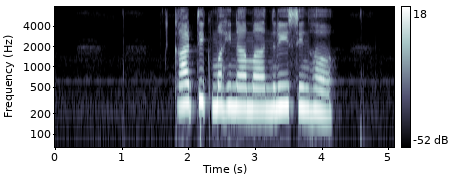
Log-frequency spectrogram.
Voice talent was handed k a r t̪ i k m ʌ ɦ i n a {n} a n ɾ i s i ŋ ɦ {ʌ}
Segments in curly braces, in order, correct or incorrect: incorrect: m, correct

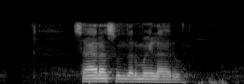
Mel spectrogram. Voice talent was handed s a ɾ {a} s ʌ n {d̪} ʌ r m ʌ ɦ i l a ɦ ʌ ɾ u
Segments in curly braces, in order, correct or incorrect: correct, correct

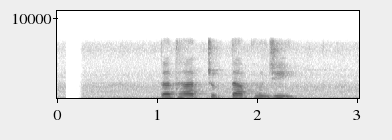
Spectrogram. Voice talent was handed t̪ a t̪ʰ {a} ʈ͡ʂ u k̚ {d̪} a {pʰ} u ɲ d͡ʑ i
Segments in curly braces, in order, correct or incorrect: correct, incorrect: t̪, incorrect: p

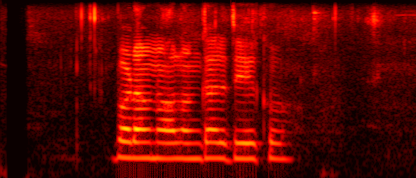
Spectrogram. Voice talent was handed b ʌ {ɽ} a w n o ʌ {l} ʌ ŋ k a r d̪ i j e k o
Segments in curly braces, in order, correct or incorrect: correct, correct

